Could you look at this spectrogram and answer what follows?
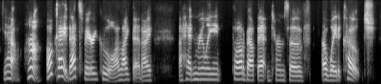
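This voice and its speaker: A woman who is a classically trained singer, hosting an interview in animated, chatty conversation with frequent laughs. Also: lowish voice, a little slow, no echo, dull audio. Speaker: podcast host, professional classical singer. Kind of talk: casual interview chat.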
